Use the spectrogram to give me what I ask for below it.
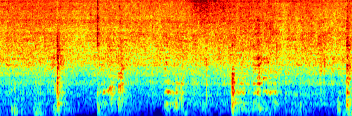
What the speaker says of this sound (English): So I'm going to need to add my butter. And as you can see, my pan is already hot.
